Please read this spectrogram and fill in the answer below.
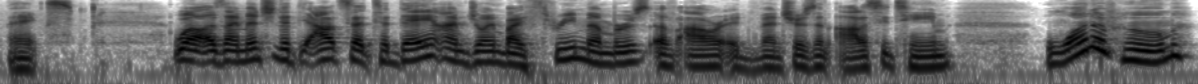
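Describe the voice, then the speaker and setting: A man's voice: medium pitch, sing-song, normal speed. A man hosting a studio discussion podcast in a playful, effusive and emphatic way. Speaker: podcast host.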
